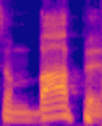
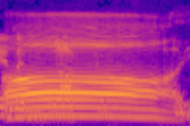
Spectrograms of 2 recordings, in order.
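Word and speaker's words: Mbappé: And there's Mbappe. Is that how you say his name? – Yeah, Kylian. – Mbappe.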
